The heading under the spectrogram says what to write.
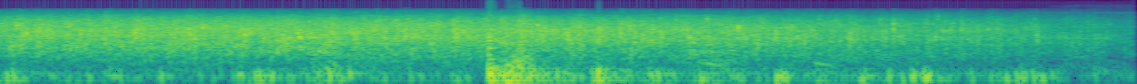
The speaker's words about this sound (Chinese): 我们还是先用热烈的掌声有请芒克老师来给我们分享今天以及他的往事，有请。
